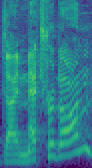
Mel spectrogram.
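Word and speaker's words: Dimetrodon: For now, we'll move on to the next one, the Dimetradon, I believe it's pronounced.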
